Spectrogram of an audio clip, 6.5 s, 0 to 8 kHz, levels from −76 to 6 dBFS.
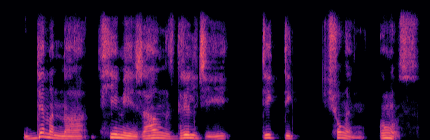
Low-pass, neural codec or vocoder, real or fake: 7.2 kHz; codec, 16 kHz, 8 kbps, FreqCodec, smaller model; fake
